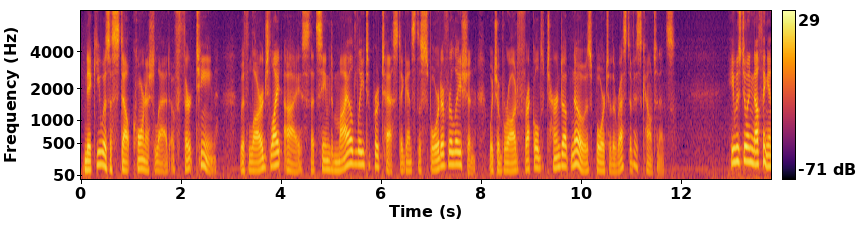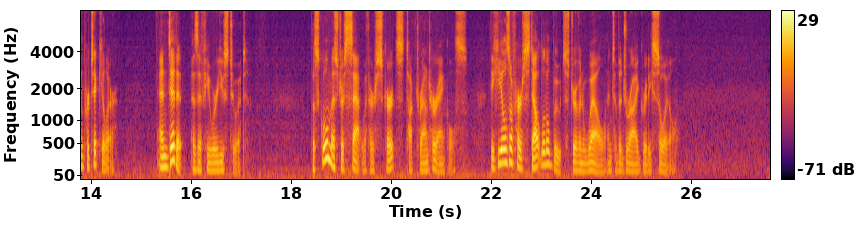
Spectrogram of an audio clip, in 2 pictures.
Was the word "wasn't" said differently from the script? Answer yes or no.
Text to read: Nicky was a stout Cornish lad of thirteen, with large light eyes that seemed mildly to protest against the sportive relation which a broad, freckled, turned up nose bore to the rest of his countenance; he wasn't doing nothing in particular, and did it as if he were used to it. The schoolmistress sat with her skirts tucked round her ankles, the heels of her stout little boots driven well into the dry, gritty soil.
yes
